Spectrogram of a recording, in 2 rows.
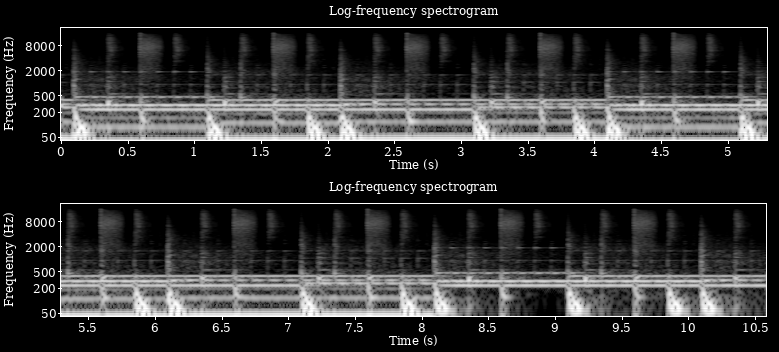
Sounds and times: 0.0s drum loop 10.5s
0.0s synth 10.5s

